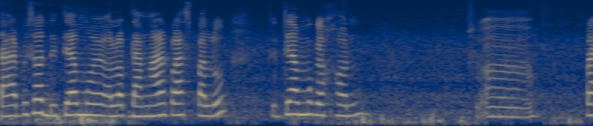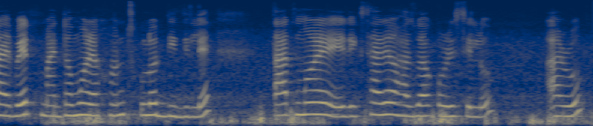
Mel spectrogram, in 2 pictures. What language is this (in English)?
Assamese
